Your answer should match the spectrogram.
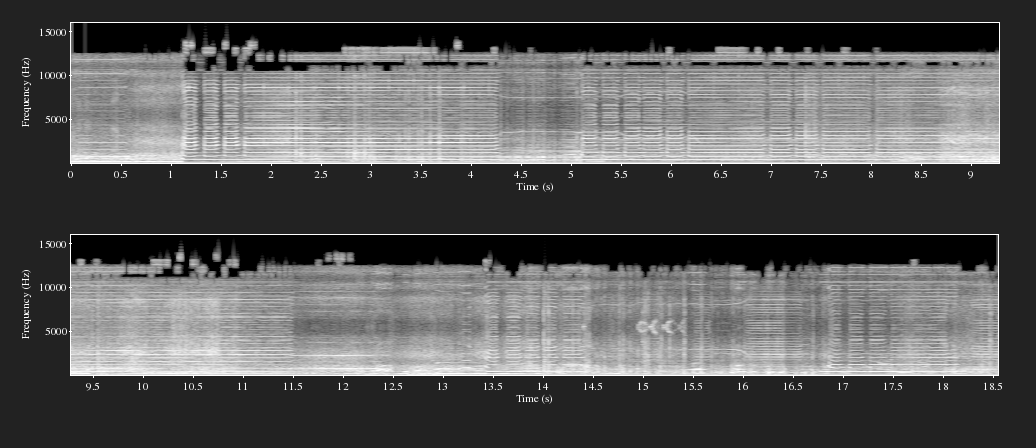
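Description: Air horns blaring in long steady blasts, one of about three seconds and then one of about six seconds, with a shorter blast near the end, over people's voices. A rally car's engine rises and falls underneath.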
